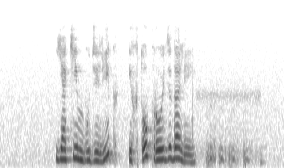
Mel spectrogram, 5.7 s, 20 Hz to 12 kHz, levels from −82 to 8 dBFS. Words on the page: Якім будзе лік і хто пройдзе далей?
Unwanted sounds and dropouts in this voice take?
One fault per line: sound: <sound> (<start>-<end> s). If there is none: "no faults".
sound: laugh (4.1-5.1 s)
